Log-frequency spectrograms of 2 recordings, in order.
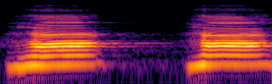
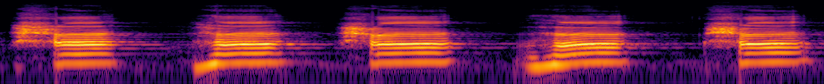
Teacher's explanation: Kalau huruf ha itu tenggorokan bawah. Ha ha ha. Sedangkan huruf ha tenggorokan tengah ya.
